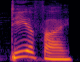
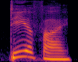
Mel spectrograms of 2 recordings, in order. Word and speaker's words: deify: উচ্চারণটা deify, ডিএফআই, deify, ডিএফআই।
